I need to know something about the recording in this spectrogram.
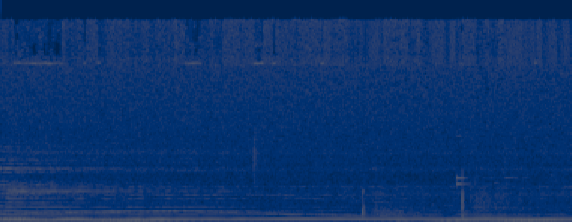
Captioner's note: sirens wailing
